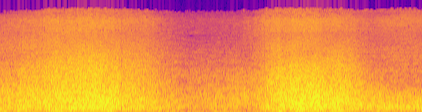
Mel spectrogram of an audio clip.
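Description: Recorded ocean surf: waves washing onto a shore in two swells, the first cresting about a second and a half in, a lull, then a second around four and a half seconds in.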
